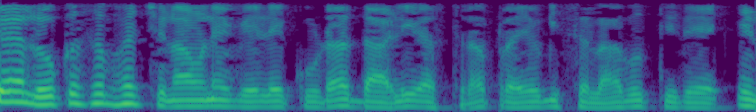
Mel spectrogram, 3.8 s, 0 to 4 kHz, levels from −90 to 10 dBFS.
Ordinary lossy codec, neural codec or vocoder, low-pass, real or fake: none; vocoder, 44.1 kHz, 80 mel bands, Vocos; 3.6 kHz; fake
